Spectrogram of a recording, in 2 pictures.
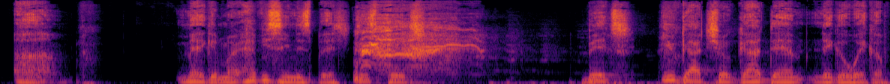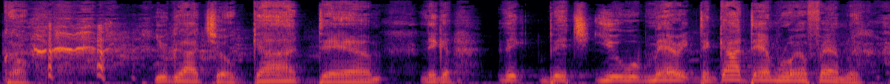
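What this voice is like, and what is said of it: Paul Mooney impression. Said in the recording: “that's a good impression. It, you're Paul Mooney, you sound like him too, but you also are speaking the way ... he would ... your word choices for your Paul Mooney”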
